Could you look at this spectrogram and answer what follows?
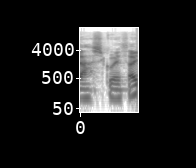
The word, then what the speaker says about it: Asquith: Oh, no, it really is that plain and dull. No, it is Asquith. I used to get picked on at school, actually, for having a quiff on my ass with the word Asquith. So, yeah, that's how I always tell people to pronounce it.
